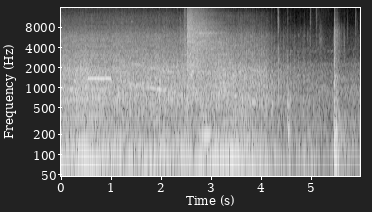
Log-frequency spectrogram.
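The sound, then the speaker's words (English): A giant lorry arrives with a heavy low engine drone, a sharp hiss of air brakes midway, then the engine settling as it pulls up, with a couple of clunks near the end. “And, here comes someone. It's a giant lorry.”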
